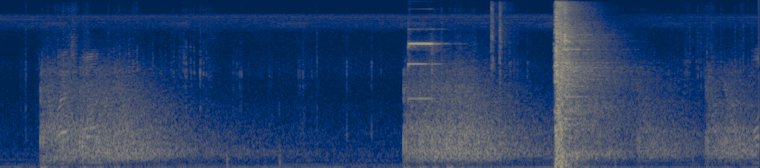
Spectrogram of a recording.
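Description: A Cimarron revolver, Schofield or American model, fires a shot that rings a steel target, a sharp loud crack with a bright metallic ring trailing off, amid broadband range noise and another burst near the end.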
